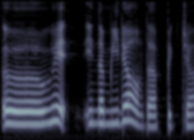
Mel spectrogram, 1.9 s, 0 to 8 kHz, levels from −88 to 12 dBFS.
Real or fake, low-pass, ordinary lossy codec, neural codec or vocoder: real; none; none; none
